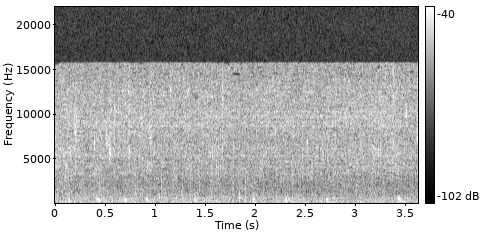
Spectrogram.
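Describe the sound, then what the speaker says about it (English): Rain falls steadily in a big storm with a low rumble of thunder beneath, a dense even hiss that stays faint and distant throughout, with no voices. "The bus has been cancelled due to bad weather. It's a big storm."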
